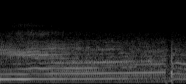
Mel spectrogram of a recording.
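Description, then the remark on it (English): Sports racing cars in the Acura Sports Car Challenge pass into the morning sun under the Acura Bridge and through the S's, picking up speed; engines roar in a sustained, steady drone with strong harmonic whine, loud, with a brief thump near the end and no voices. “And into the rising sun under the Acura Bridge through the S's. Speed's beginning to pick up.”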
